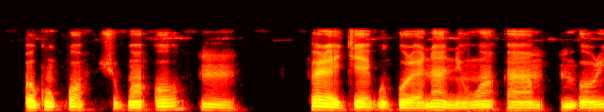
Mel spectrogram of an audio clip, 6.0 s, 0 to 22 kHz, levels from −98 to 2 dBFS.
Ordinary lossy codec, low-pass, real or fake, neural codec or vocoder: Opus, 24 kbps; 7.2 kHz; real; none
